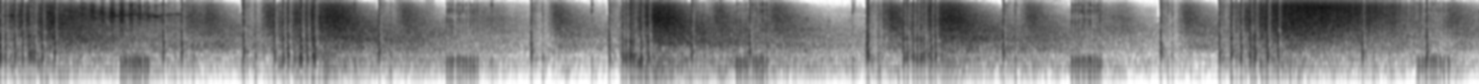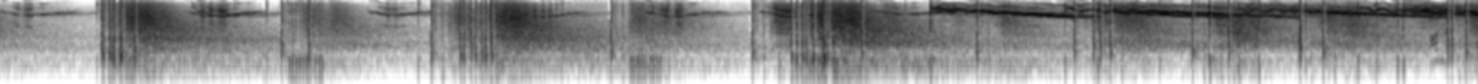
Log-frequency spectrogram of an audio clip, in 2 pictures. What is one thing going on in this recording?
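Fireworks burst with loud booms.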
